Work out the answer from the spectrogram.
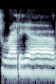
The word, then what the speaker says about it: Redia: yes okay hi everyone my name is redia like you're ready to go somewhere let's go um so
